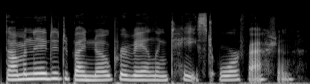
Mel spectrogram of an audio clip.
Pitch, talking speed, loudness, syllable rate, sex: 220 Hz, 135 wpm, -16 LUFS, 4.8 syllables/s, female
